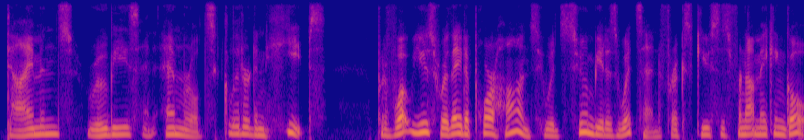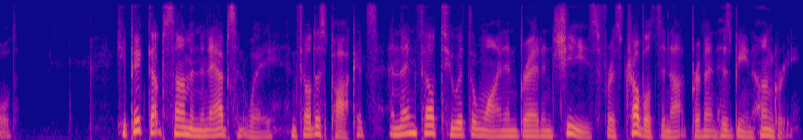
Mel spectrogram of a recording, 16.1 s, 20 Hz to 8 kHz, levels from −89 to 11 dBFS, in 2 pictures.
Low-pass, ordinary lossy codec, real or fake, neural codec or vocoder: 7.2 kHz; Opus, 32 kbps; real; none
